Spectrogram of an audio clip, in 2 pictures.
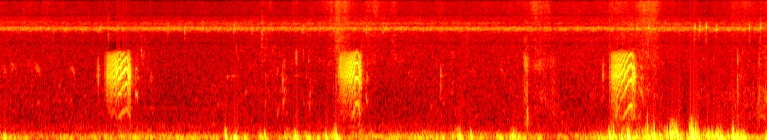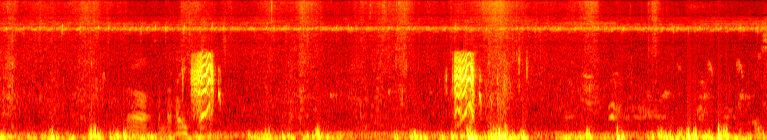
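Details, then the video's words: Frog-catching with a frog sound effect in rural Rizal N.E.: five rasping croaks come at uneven intervals of two to three seconds, mixed with low murmuring human voices and thumping movement noise. "Catching frogs using frog’s sound effect"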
